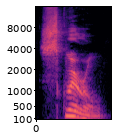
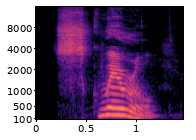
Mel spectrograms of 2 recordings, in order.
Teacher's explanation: 2 syllables, the stress falls on the first. Now this word can actually be really tough because of the combination of the S and the Q and also that R and the L towards the end.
